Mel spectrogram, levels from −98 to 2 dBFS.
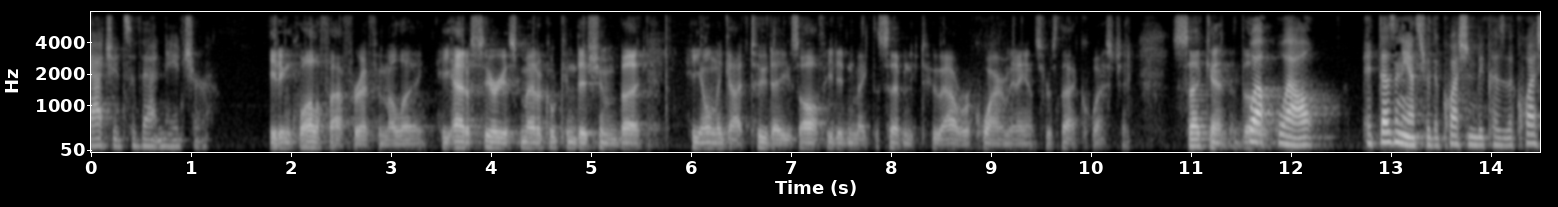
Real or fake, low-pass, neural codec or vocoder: real; 7.2 kHz; none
